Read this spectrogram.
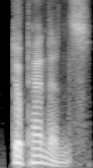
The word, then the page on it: dependence: American English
